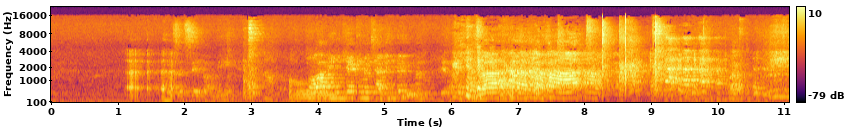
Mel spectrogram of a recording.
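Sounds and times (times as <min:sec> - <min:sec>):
person speaking: 0:03.2 - 0:06.2
sharp hand claps: 0:07.6 - 0:09.4.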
